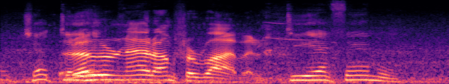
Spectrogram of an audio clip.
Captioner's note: chuckles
